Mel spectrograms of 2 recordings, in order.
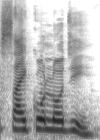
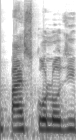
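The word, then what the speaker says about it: psychology: क्या पूछ सकता है साइकोलॉजी प से स्टार्ट होता है पी साइलेंट होता है एस वाई सी एच ओ एल ओ जी वाई साइकोलॉजी इसको नहीं याद होता पस कोलॉजी पढ़ लीजिए आप लोग और क्या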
